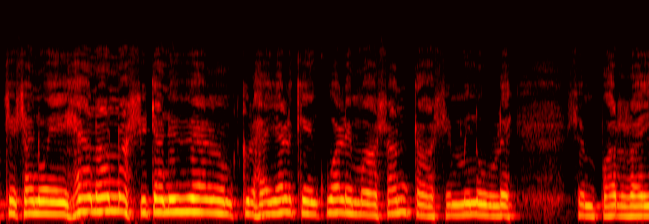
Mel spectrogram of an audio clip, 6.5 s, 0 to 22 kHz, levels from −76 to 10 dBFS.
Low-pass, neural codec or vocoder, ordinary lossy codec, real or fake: 14.4 kHz; none; none; real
